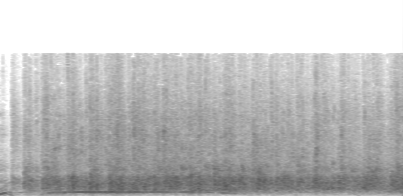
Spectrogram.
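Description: Audience in the auditorium of the Palais des Beaux-Arts de Lille breaks into applause: dense, sustained clapping that starts abruptly and stays loud and even throughout.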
